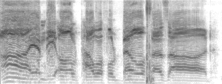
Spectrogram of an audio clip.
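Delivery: booming, amplified, drawn-out, grand announcer-like voice. A player casting a spell in a tabletop game, Belthazard's booming voice. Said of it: "it makes my voice boom up to three times as loud".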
